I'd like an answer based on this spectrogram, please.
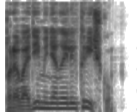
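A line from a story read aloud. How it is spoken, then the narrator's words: Sharp tone. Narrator (Russian): резким тоном сказала жена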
